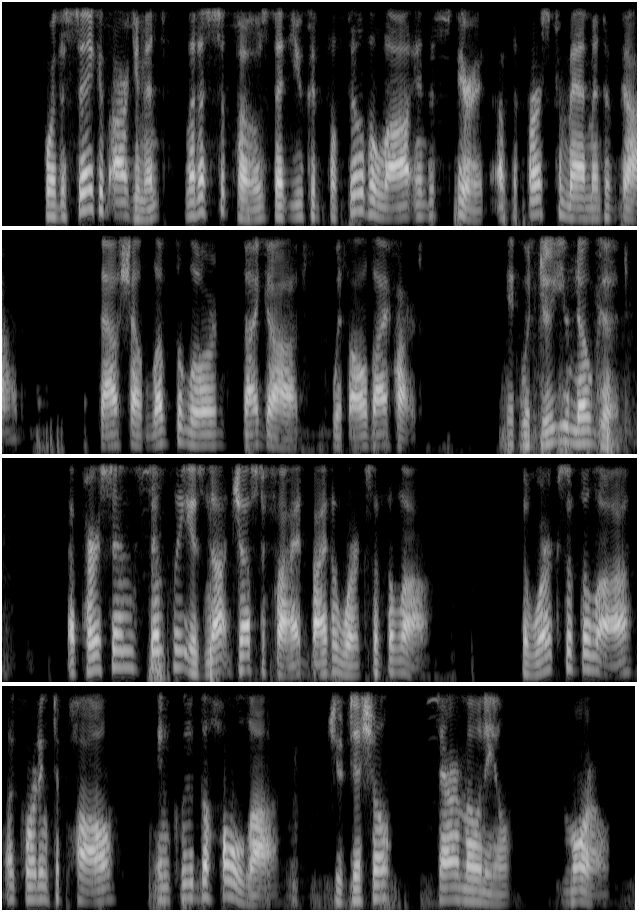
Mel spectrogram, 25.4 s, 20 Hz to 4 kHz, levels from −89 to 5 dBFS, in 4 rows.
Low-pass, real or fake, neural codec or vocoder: 3.6 kHz; fake; codec, 44.1 kHz, 7.8 kbps, Pupu-Codec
